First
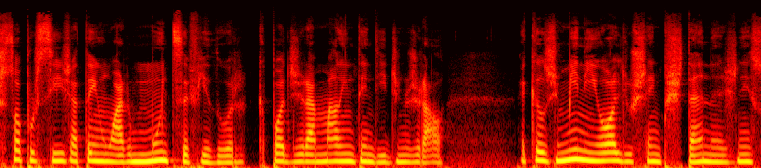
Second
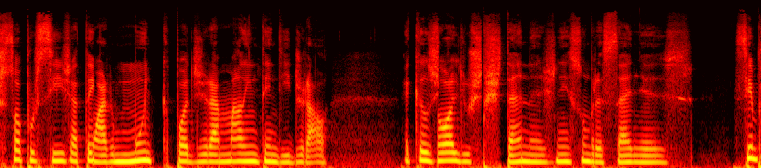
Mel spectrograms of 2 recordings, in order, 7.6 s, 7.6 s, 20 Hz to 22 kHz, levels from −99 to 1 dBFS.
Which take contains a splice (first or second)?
second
